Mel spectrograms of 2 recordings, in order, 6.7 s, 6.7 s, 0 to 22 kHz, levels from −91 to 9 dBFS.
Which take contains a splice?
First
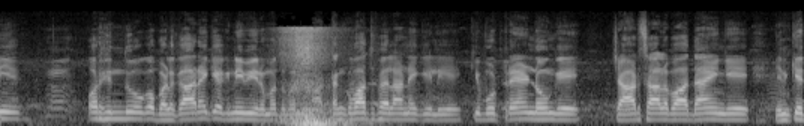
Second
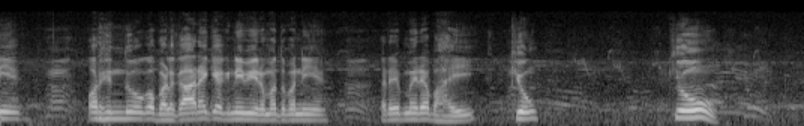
first; 1 cut; at 2.6 s

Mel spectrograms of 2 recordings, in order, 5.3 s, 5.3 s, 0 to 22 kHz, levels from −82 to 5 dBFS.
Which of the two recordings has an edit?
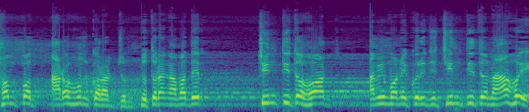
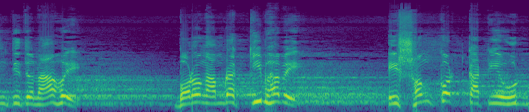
first; 2 cuts; at 1.3 s, 3.6 s

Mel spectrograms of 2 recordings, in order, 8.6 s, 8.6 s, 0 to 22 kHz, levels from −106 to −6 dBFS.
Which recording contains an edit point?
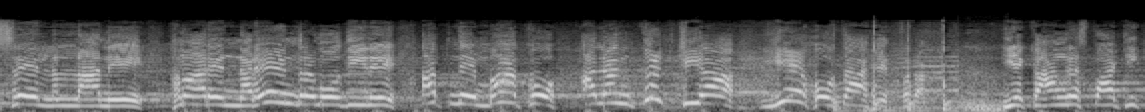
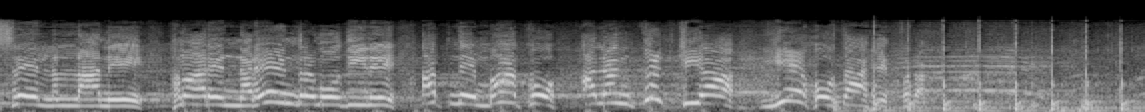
first; 1 cut; at 7.1 s

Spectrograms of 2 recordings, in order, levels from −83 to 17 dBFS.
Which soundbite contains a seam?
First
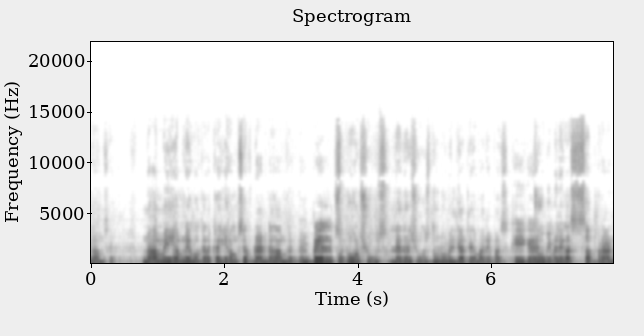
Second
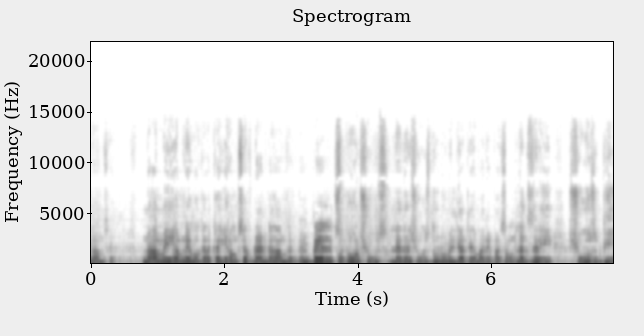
second; 1 cut; at 6.2 s

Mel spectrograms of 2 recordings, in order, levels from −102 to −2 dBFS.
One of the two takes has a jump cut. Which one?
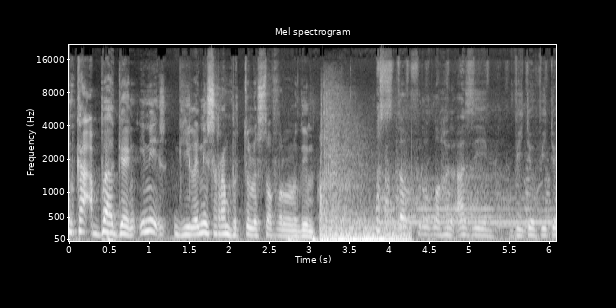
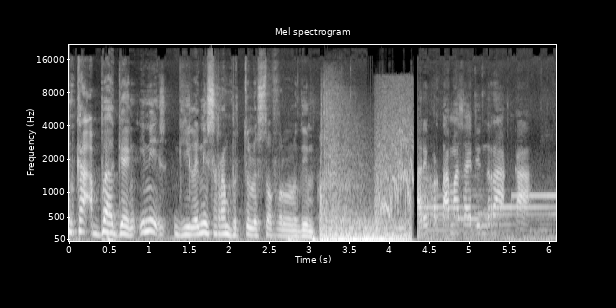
second; 1 cut; at 4.3 s

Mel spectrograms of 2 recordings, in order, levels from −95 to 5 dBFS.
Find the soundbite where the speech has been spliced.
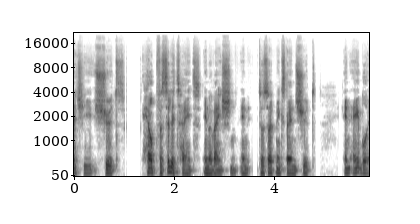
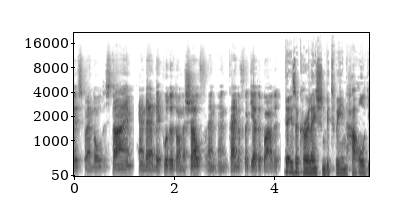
second; 2 cuts; at 1.2 s, 4.2 s

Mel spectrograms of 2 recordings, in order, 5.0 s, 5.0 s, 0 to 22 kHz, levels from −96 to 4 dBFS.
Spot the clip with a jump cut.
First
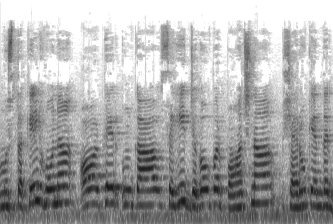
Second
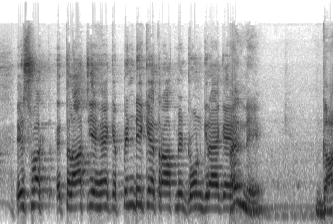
second; 1 cut; at 3.5 s

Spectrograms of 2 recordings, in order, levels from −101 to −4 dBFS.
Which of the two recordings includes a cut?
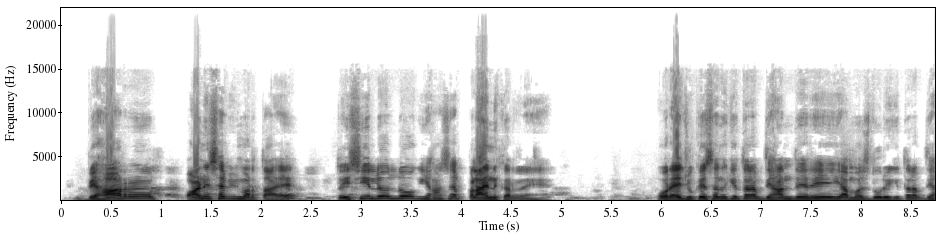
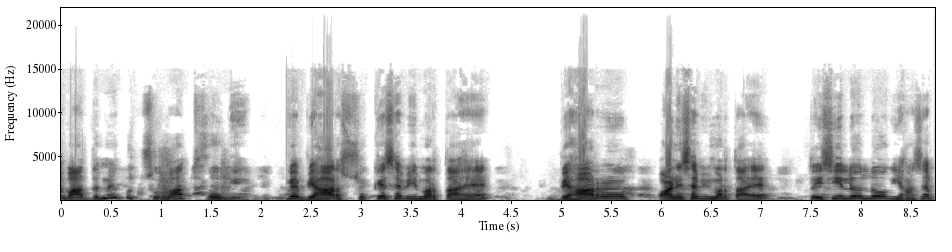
second; 1 cut; at 2.3 s

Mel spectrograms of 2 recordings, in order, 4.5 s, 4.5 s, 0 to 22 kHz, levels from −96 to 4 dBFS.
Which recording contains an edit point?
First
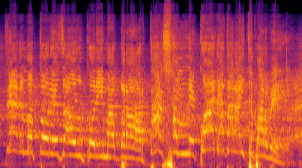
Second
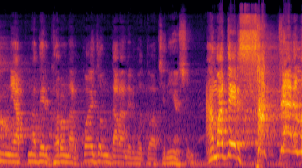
second; 1 cut; at 2.9 s

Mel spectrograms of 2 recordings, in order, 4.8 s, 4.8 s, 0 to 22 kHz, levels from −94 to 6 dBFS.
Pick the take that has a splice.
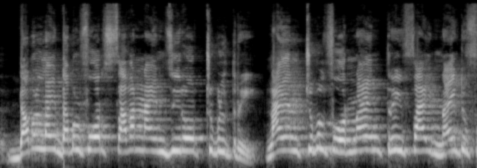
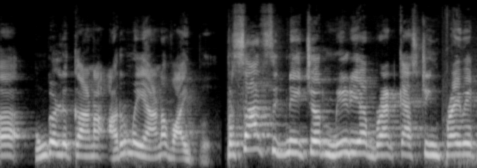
second; 1 cut; at 2.1 s

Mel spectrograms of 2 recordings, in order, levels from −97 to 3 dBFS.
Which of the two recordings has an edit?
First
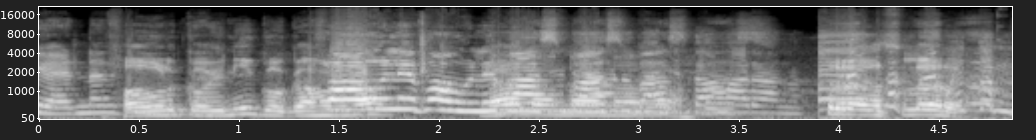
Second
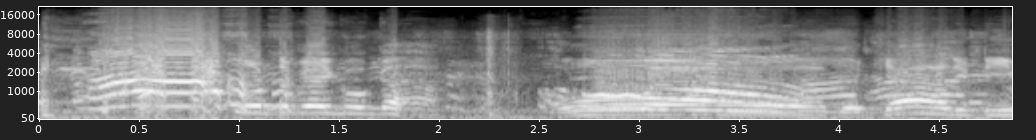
first; 1 cut; at 3.9 s

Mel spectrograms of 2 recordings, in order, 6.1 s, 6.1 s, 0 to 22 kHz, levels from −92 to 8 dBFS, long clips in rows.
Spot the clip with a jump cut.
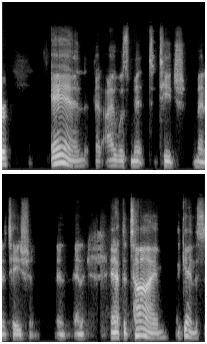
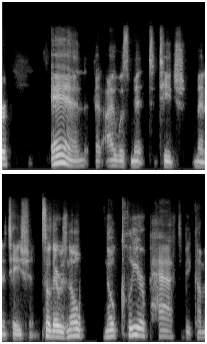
second; 1 cut; at 3.6 s

